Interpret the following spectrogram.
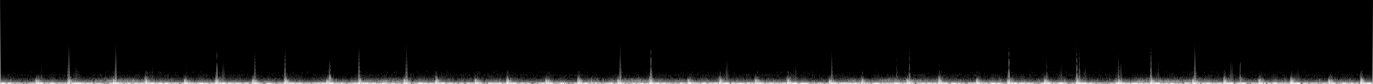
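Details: ASMR heartbeat recording, presented as soothing heartbeats from a female persona: steady low thumping, about 100 beats per minute, with a constant rumbling background; normal heartbeat.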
